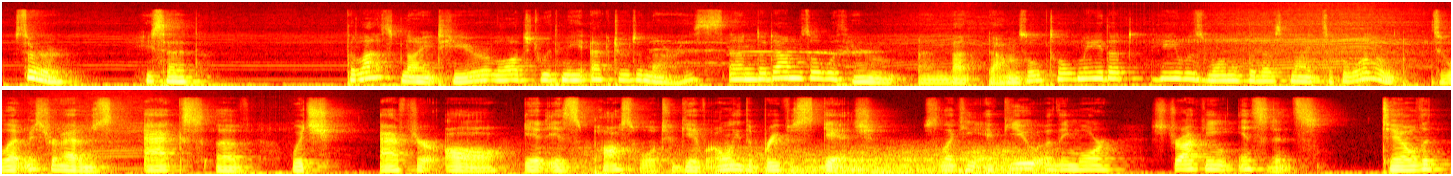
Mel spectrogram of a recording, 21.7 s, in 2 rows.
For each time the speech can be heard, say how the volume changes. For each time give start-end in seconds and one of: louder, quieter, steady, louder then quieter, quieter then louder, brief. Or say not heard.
0.0-21.6 steady.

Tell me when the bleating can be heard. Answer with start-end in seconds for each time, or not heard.
not heard.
